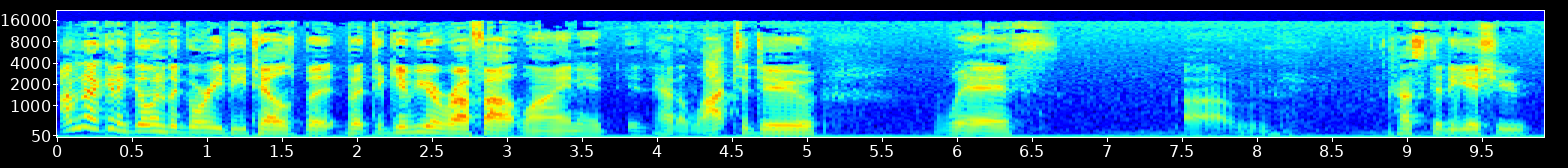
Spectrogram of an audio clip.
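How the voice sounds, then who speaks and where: A man's voice: medium pitch, lively intonation, a little slow, a bit bright. A man hosting a casual podcast conversation, speaking emphatically and repeating himself to drive points home. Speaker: podcast host.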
